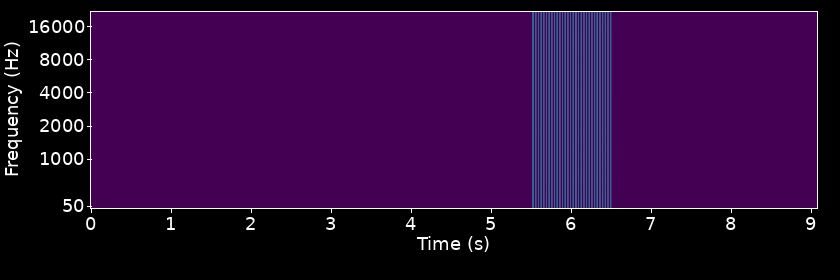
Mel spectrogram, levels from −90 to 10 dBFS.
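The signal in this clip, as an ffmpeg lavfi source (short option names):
-f lavfi -i "aevalsrc='0.596*eq(mod(n,1475),0)*(0.5+0.5*eq(mod(n,11800),0))':d=1:s=44100"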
